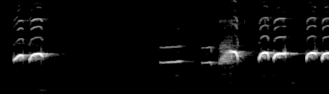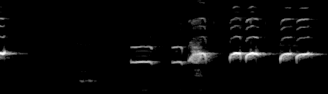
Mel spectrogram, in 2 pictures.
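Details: Cockatiel calling in clusters of short, sharp upslurred whistles, often paired, with brief flat whistled notes between bursts and quiet gaps.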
